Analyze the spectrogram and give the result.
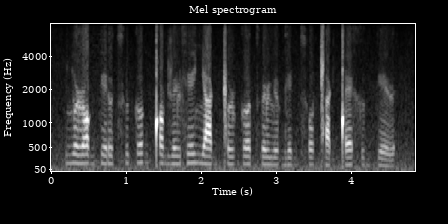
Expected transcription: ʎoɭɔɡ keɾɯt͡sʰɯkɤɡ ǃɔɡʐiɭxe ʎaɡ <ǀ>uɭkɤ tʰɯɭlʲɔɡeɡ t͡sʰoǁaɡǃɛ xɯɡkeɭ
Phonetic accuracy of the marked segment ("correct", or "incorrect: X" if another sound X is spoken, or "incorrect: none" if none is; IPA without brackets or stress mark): incorrect: ǁ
